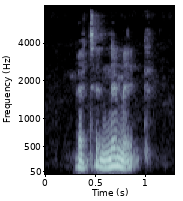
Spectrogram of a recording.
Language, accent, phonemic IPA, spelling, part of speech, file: English, Southern England, /ˌmɛt.əˈnɪm.ɪk/, metonymic, adjective / noun, LL-Q1860 (eng)-metonymic.wav
- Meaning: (adjective) Of, or relating to, a word or phrase that names an object from a single characteristic of it or of a closely related object; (noun) Synonym of metonym, an instance of metonymy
